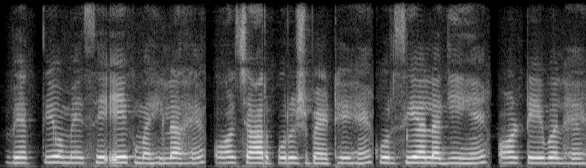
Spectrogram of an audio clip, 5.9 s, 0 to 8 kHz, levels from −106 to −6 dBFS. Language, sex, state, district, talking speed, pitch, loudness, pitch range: Hindi, female, Bihar, Saran, 175 wpm, 255 Hz, -24 LUFS, 245-260 Hz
